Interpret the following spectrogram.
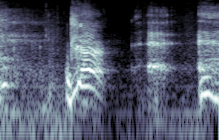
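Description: A man's voice making two short vocal sounds with no words, the first loud and the second weaker about half a second later.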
